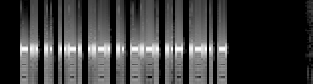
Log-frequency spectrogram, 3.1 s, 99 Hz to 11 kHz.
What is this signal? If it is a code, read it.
Morse code, heard as a keyed tone, about 52 wpm, 700 Hz. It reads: DIFFICULT
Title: Sets of 4 Words - New Word Drill - 50wpm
